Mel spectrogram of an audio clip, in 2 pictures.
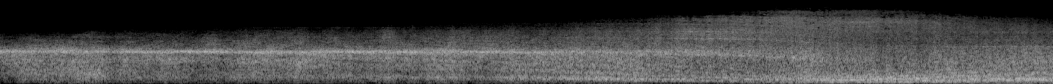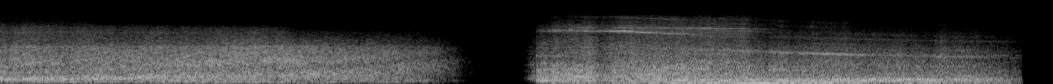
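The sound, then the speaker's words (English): A C-130 turboprop military cargo plane flying to Okinawa roars loudly and steadily, its droning engines swelling as it passes overhead, then after a brief cut the engine noise resumes with a rising whine. “C-130 to Okinawa.”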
